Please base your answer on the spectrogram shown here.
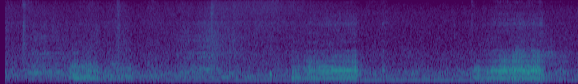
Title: Cutest snoring Australian shepherd puppy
